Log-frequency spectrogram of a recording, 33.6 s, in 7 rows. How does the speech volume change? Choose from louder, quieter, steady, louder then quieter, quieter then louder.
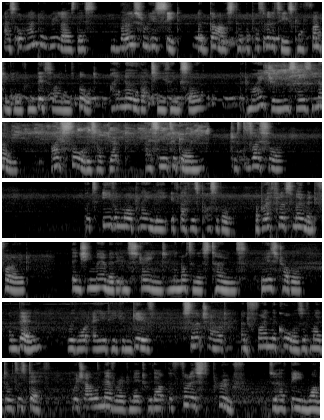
steady.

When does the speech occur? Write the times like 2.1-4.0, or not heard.
0.0-13.8, 15.6-33.5.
